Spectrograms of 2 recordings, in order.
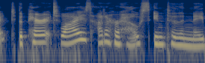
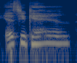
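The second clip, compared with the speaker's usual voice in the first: much softer, gently insisting; soft coaxing reply; 12 dB quieter than usual. Retold or imitated. Heroine gently coaxing the hero, soft and insistent. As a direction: coax him softly. Acted quote in a couple's argument.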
